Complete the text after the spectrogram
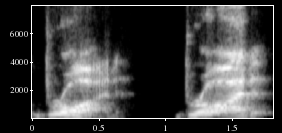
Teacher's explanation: for many new yorkers this vowel is raised that is the position of the tongue is higher when this vowel is articulated leading to a different vowel quality as in the beautiful marty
